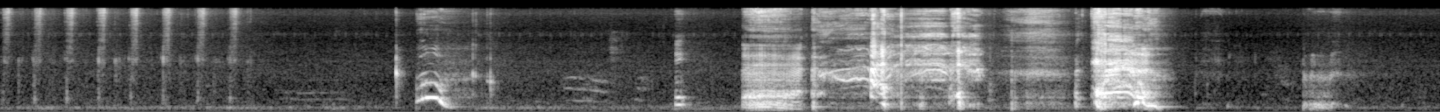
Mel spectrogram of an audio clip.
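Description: A few faint spritzes from a makeup fixing spray's mist pump, then a woman coughing and clearing her throat in several hoarse fits, the loudest near the end.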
